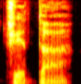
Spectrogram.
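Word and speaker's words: Xetá: Os Chetá, pronuncia-se Chetá, eram o último grupo indígena nômade do sul do Brasil.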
